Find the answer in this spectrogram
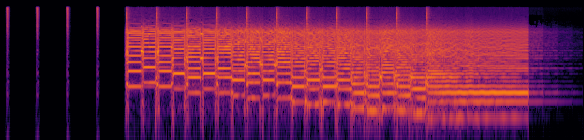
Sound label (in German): uebung, penta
